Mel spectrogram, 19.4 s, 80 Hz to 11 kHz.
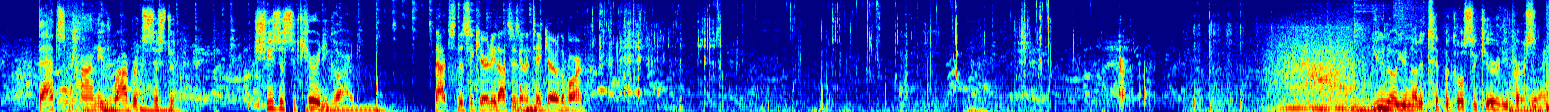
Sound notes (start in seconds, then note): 7.2 ice clinking; 11.1 slurping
